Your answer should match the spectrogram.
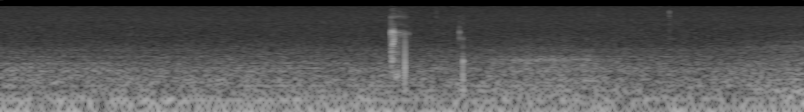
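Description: Steady low background rumble, with two brief clicks about two seconds in.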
